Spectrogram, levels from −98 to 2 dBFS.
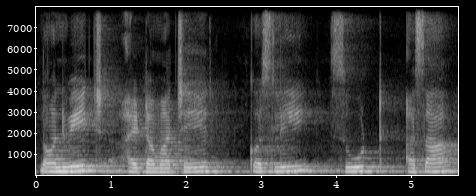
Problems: none marked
